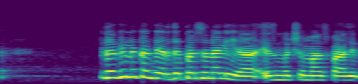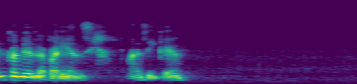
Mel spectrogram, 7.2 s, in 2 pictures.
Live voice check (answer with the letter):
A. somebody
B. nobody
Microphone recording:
B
